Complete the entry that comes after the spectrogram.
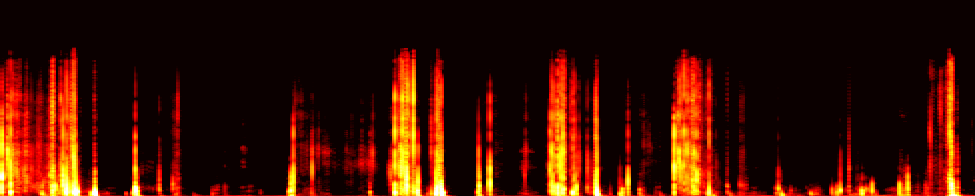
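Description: A small flat sheet of soft white paper towel, held in both hands just above a microphone, is pinched, stretched and rubbed with the fingertips. It gives close, dry crinkling and tearing-like bursts, some bright and crackly, separated by short silences.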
